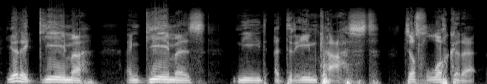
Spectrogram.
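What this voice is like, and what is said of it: Put-on Scottish accent. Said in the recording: “Scottish guy ... That's better.”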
